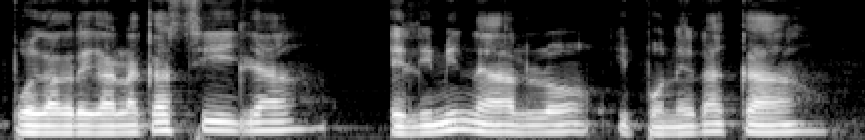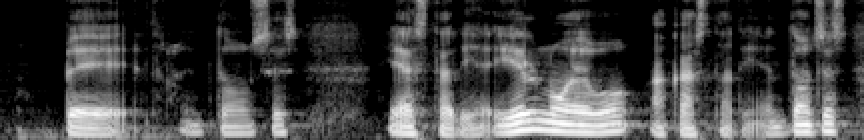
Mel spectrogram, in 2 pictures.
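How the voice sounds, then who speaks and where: Male tutorial narrator, mid-pitched, warm and mellow, unhurried and explaining step by step. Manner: unhurried, thinking aloud with frequent "entonces". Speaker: software instructor. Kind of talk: screen-recorded software tutorial.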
